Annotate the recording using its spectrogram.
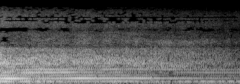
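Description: Box truck's engine held at high revs as the truck drifts sideways on a snowy road: a steady droning note that fades away as the truck moves off.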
